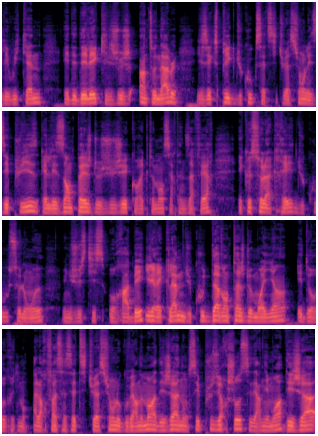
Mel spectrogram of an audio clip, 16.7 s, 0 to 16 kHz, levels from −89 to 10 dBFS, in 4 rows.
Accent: French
